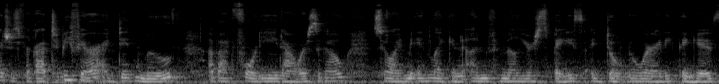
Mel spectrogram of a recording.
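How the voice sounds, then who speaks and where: A woman speaks in a very deep, low pitch with fairly even intonation. Noticeable background noise and audible room echo fill the recording. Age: 30s. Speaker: skincare content creator. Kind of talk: tutorial. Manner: whispering.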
